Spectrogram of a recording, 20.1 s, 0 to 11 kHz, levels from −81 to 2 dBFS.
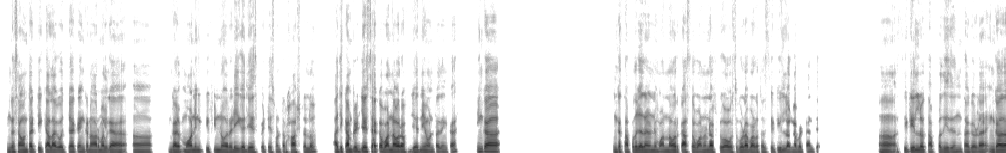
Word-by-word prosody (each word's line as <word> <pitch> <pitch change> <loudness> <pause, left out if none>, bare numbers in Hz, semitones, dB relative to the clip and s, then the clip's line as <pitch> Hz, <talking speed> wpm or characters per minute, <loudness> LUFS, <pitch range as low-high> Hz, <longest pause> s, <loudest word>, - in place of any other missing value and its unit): ఇంకా 135 +1 0
7:30కి 130 +1 0
అలా 115 0 +4 0.2
వచ్చాక 135 +5 -2
ఇంక 130 0 -3
నార్మల్‌గా 120 +2 +1 0.4
ఆహ్, 105 -1 -1 0.4
ఇంకా 120 -2 +3 0.2
మార్నింగ్ 120 +1 +1
టిఫిన్ 125 0 -3 0.2
రెడీ‌గా 115 +1 0
చేసి 105 -1 -1
పెట్టేసి 100 +2 -7
ఉంటారు 115 +6 -7
హోస్టల్‌లో, 105 +4 -1 0.5
అది 145 - +1
కంప్లీట్ 140 +3 +4
చేసాక 145 0 +2
1 125 +3 +2
అవర్ 135 0 +7
ఆఫ్ 120 - -12
జర్నీ 110 +3 0
ఉంటది 95 -1 -4
ఇంకా. 95 - -3 0.5
ఇంకా 155 0 +5 2.5
ఇంక 130 0 0
తప్పదు 120 +5 -1
కదండీ 115 -2 +2
1 95 +3 -2
అవర్ 125 0 +3
కాస్త 110 +3 +2
one 95 +4 -1
and 120 0 +4
half 120 - -2
two 115 - -1
hours 120 -2 0
కూడా 120 0 +5
పడతది, 110 +2 -2
సిటీ‌‌లో 115 +2 -2
కాబట్టి, 105 -1 -3
అంతే. 90 - -11 1.3
ఆ! - - +2 0.4
సిటీల్లో 130 +3 +2
తప్పదు 110 +4 -3
ఇదంతా 100 0 -3
కూడా. 95 0 +1 0.2
ఇంకా 125 0 +4
115 Hz, 140 wpm, -23 LUFS, 105-125 Hz, 2.5 s, అవర్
